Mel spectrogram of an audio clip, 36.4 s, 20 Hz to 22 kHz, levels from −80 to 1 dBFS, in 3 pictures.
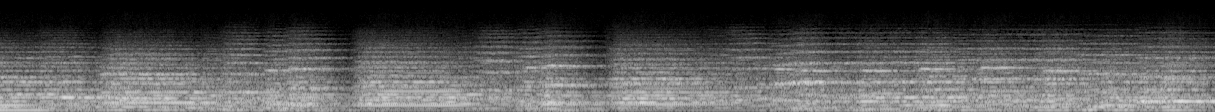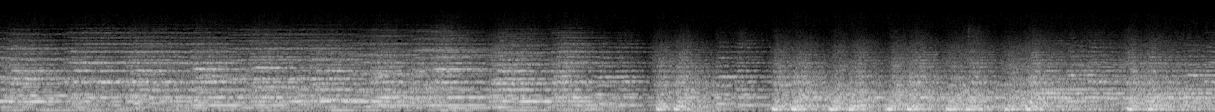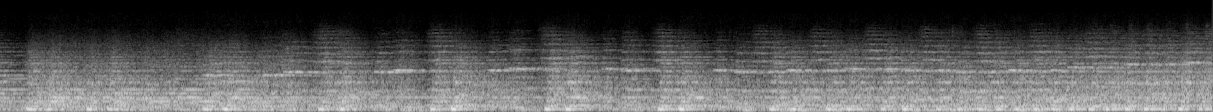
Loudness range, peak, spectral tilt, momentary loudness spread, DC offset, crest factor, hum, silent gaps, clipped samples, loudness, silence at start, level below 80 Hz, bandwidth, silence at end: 3 LU; -2 dBFS; -7.5 dB/octave; 5 LU; under 0.1%; 14 dB; none; none; under 0.1%; -17 LUFS; 0 s; -42 dBFS; 8.2 kHz; 0 s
